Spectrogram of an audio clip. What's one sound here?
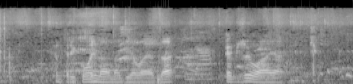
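A baby doll cries and wails through a small toy speaker.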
